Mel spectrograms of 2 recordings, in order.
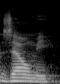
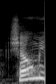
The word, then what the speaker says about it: Xiaomi: فلغويا شاومي ممكن تتنطق زاومي لأنها بتبدأ بحرف X وبيليها حرف متحرك وهو حرف ال I. ولكن شاومي كلمة صينية ترجمتها بالإنجليزية ميلت، وميلت هو نوع من أنواع الحبوب، حاجة كده زي القمح.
